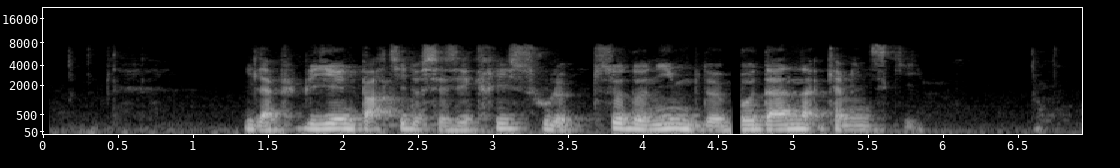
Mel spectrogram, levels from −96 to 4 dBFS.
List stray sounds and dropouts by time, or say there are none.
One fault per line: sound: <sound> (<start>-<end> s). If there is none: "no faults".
sound: dropout (4.6-4.7 s)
